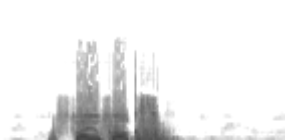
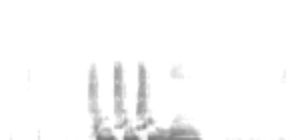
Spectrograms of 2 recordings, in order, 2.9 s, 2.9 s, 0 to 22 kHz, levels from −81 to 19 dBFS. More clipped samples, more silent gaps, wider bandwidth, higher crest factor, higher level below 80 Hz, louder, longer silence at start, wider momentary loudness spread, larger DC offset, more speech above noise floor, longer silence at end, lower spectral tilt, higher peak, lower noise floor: neither; neither; about the same, 12.5 kHz vs 12.5 kHz; about the same, 16 dB vs 18 dB; first, -58 dBFS vs -84 dBFS; first, -12 LUFS vs -34 LUFS; second, 0.5 s vs 0.9 s; first, 18 LU vs 8 LU; neither; first, 52 dB vs 46 dB; first, 1.1 s vs 0.9 s; about the same, -4.5 dB/octave vs -5.5 dB/octave; first, 0 dBFS vs -18 dBFS; second, -64 dBFS vs -80 dBFS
